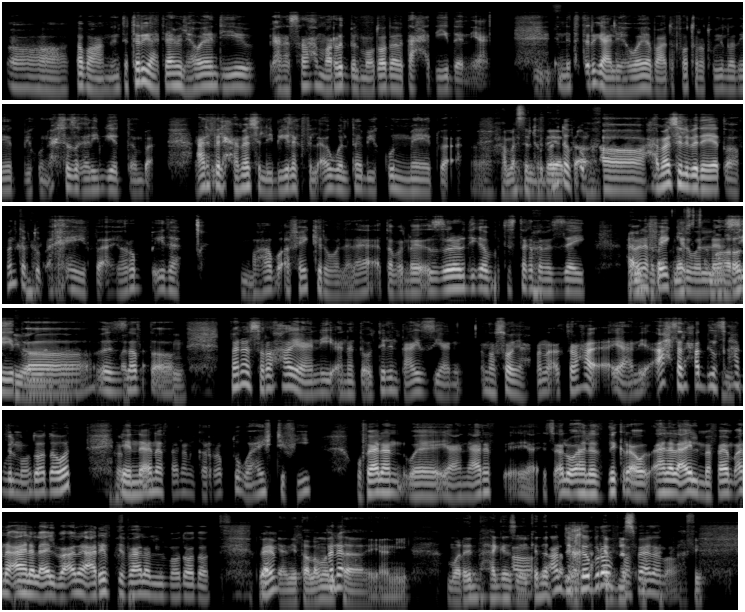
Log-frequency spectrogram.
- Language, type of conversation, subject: Arabic, podcast, إيه نصيحتك لحد رجع لهواية تاني بعد فترة غياب؟
- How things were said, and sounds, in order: tapping; other noise; unintelligible speech; chuckle; other background noise; tsk; chuckle; unintelligible speech; chuckle; unintelligible speech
